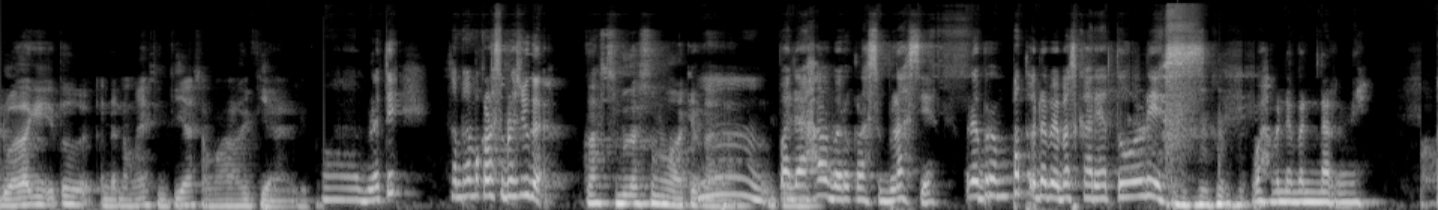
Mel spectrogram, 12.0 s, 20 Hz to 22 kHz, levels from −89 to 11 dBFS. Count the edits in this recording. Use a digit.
0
